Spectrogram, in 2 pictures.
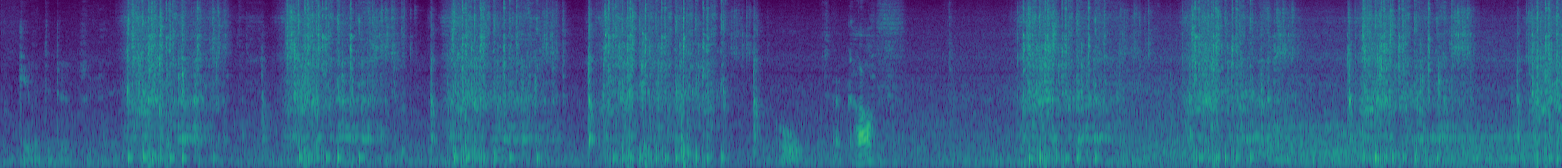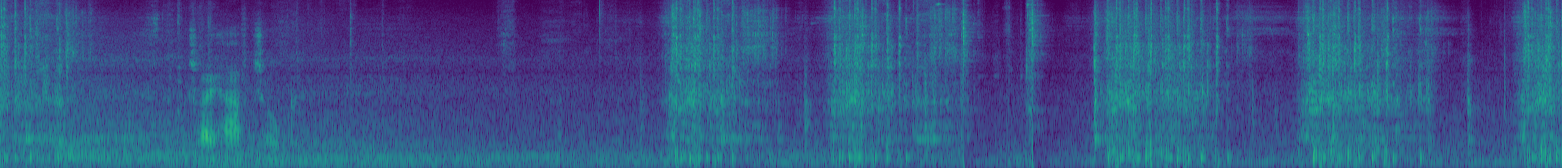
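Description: A starter cord rasps loudly as it is yanked again and again on a small engine.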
